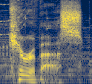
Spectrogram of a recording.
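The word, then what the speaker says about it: Kiribati: Kiraabas. And yes, that is how it's pronounced.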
